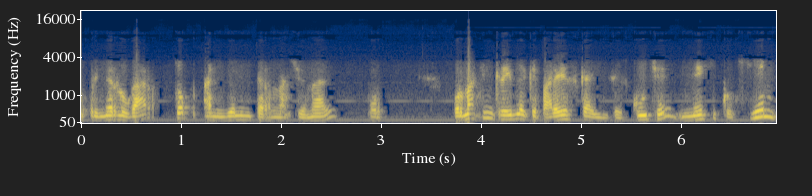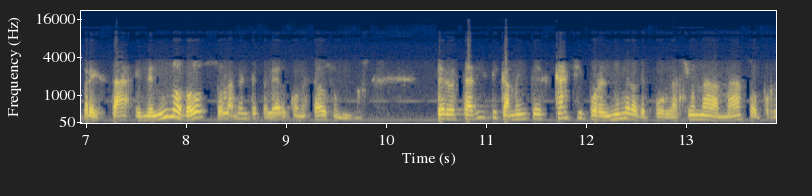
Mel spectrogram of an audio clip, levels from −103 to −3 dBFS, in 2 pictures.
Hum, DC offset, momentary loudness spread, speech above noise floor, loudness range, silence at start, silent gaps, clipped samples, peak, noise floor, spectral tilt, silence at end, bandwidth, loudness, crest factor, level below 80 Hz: none; under 0.1%; 13 LU; 30 dB; 3 LU; 0 s; none; under 0.1%; 0 dBFS; -48 dBFS; -8.5 dB/octave; 0 s; 5.2 kHz; -18 LUFS; 18 dB; -60 dBFS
